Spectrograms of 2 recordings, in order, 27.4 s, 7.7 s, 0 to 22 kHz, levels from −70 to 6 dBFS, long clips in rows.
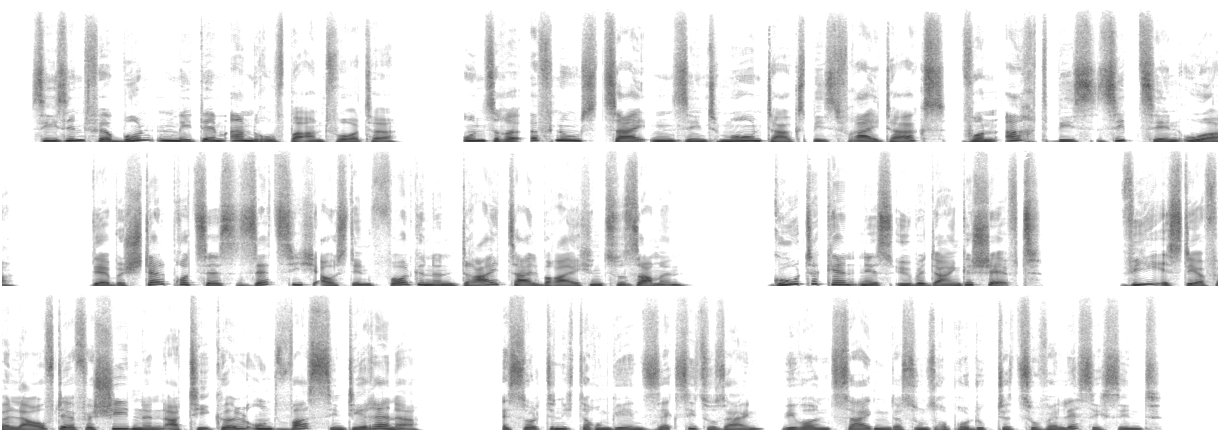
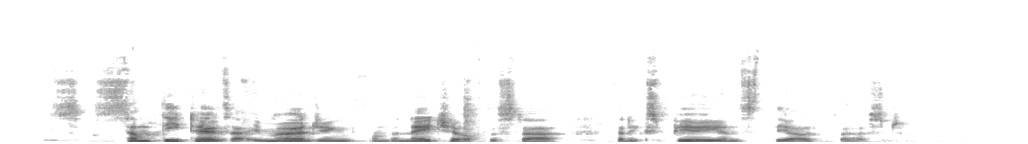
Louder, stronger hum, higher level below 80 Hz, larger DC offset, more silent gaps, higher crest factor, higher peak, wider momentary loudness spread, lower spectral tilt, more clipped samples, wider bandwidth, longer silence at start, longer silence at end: first, -21 LUFS vs -28 LUFS; neither; about the same, -70 dBFS vs -72 dBFS; neither; first, 3.10-3.44 s, 7.14-7.19 s, 9.33-9.74 s, 14.38-14.86 s, 17.03-17.51 s, 21.48-21.95 s vs none; second, 16 dB vs 24 dB; about the same, -6 dBFS vs -6 dBFS; second, 7 LU vs 15 LU; about the same, -4.5 dB/octave vs -4.5 dB/octave; neither; first, over 20 kHz vs 15 kHz; second, 0.25 s vs 0.4 s; second, 0.45 s vs 0.9 s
